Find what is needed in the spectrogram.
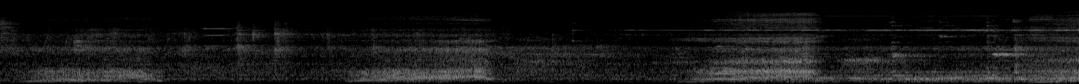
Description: Watch the eye's! As he snores like a sound check! Eeeee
